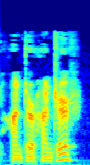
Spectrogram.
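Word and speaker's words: Hunter × Hunter: I believe the official pronunciation is actually Hunter Hunter. – Hunter? Okay, fuck that. – I think Hunter, everyone Hunter. I know calls it Hunter x Hunter, but like I think officially it's supposed to be pronounced Hunter Hunter.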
